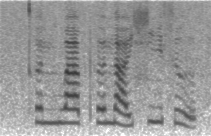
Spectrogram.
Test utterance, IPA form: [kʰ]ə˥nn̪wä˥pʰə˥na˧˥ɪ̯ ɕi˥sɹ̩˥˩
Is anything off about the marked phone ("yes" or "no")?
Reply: no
